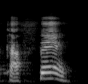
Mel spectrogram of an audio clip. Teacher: quando eu tenho por exemplo a palavra café a sílaba forte é o fé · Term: sílaba tônica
